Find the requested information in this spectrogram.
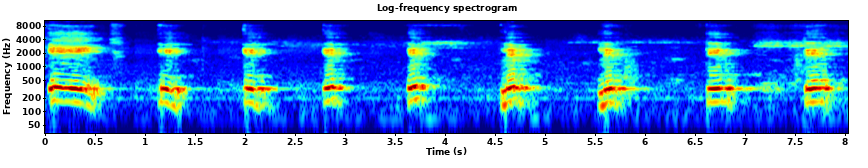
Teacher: ঠোঁটটা half close থাকে এবং স্টেট পজিশনে থাকে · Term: শর্ট সাউন্ড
